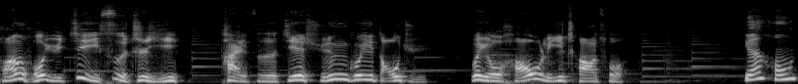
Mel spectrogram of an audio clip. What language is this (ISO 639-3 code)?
zho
